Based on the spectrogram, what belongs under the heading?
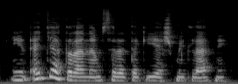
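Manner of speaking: ordinary delivery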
